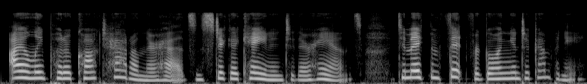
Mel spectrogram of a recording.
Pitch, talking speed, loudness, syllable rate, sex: 250 Hz, 235 wpm, -22 LUFS, 5.6 syllables/s, female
